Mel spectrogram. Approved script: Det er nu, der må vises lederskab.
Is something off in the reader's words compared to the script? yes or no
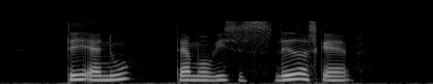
no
